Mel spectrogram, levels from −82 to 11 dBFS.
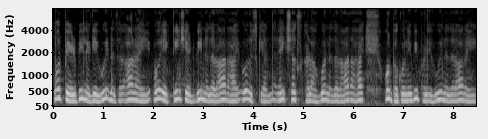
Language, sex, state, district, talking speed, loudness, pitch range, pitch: Hindi, female, Bihar, Katihar, 260 wpm, -18 LUFS, 195-225 Hz, 210 Hz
